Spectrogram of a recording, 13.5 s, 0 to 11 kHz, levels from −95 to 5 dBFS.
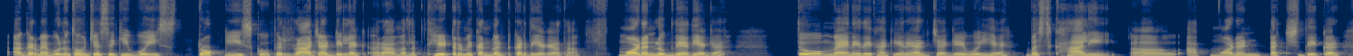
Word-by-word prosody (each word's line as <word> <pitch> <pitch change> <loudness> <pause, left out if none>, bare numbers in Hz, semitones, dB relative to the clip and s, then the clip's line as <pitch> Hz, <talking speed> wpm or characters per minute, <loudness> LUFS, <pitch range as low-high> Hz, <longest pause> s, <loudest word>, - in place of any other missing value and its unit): अगर 255 +4 +2
मैं 260 -1 +1
बोलूँ 250 +2 +2
तो 300 -2 +2
जैसे 250 +1 +2
कि 265 +1 -3
वही 245 +4 0
स 265 - -13 0.2
टॉकीज़ 240 +3 0
को 250 0 -2
फिर 275 -3 +1
राजा 205 +3 +4
डीलक 220 -1 -1
अरा 200 -3 +1
मतलब 215 +3 -4
थिएटर 245 0 +4
में 260 0 0
कन्वर्ट 225 +1 0
कर 225 -1 +2
दिया 195 -2 -1
गया 185 0 -2
था, - - -10 0.4
मॉडर्न 235 +5 +6
लूक 265 -1 +6
दे 230 -3 +4
दिया 205 -1 +2
गया। 210 +8 -4 0.7
तो 275 +2 +6
मैंने 265 -1 +1
देखा 260 -1 0
कि 250 0 -6
अरे 235 0 -3
यार 250 0 +1
जगह 215 +2 -2
वही 225 0 -3
है 215 +3 -3 0.2
बस 250 +3 -4
खाली 235 0 0 0.3
अ - - -6 0.5
आप 200 0 -9
मॉडर्न 245 +4 -1
टच 230 0 -2
देकर 225 0 0
235 Hz, 190 wpm, -22 LUFS, 220-255 Hz, 0.7 s, मॉडर्न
